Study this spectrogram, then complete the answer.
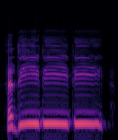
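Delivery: high, chirpy bird call with a laugh in it; laughing chickadee call. A narrator's reading. Tommy Tit laughs his chickadee call at Chatterer. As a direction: chirp it out like a merry little bird. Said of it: "laughed Tommy Tit".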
